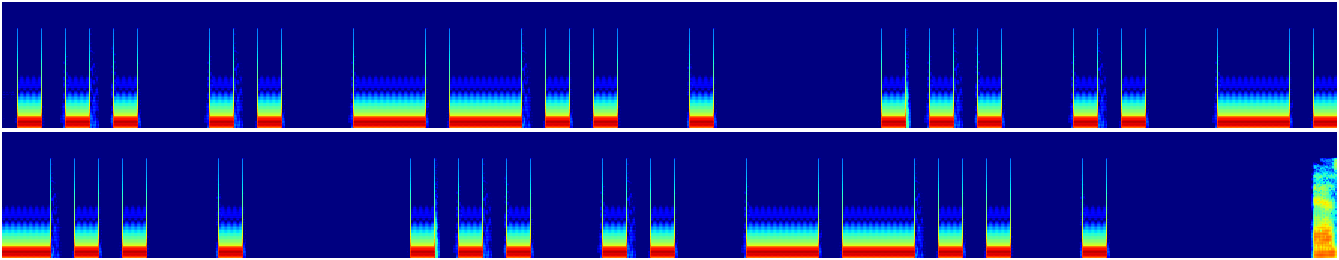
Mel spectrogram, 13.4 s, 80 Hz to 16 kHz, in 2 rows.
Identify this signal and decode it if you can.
Morse code, heard as a keyed tone, about 10 wpm, 250 Hz. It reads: SIZE SIZE SIZE
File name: morse / morse-training-10WPM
